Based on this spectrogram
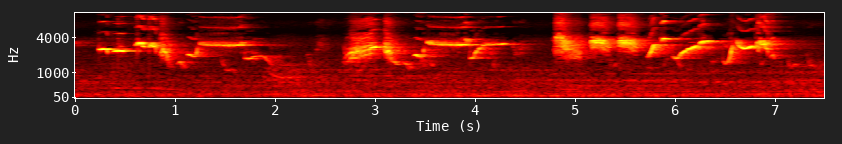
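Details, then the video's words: Oriental magpie-robin whistling loudly: phrases of clear sliding whistles interspersed with harsh, rasping notes, a brief pause midway, then a dense run of varied whistles. "siulan kacer ini kenceng"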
